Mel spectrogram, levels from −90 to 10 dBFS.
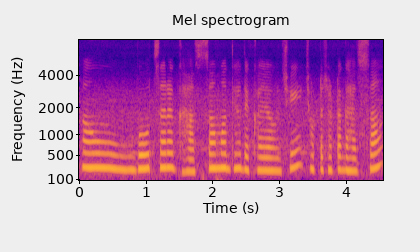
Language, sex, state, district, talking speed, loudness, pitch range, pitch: Odia, female, Odisha, Khordha, 120 wpm, -15 LUFS, 230-270 Hz, 255 Hz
